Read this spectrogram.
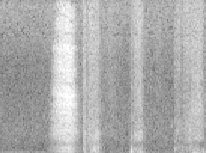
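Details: Loud breathy sneeze-like burst followed by several shorter sharp breaths and snorts, after a build-up of sneezes; sneezing.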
